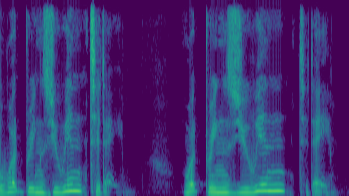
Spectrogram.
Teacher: we would generally stress the in. It's the second part of the two-word verb here.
